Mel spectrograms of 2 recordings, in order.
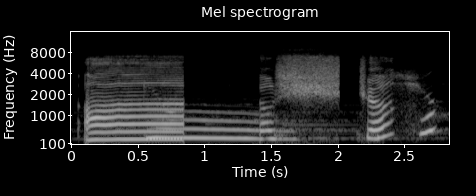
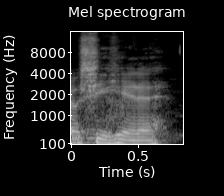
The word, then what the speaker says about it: Yoshihide: Yoshua? 아니, No, that's not how you read it. 그렇게 읽는 게 아니라 Those letters. 요시대라고 읽는 Yoshihide. That's how you say it.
